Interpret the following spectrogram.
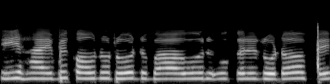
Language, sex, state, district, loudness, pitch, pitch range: Bhojpuri, female, Uttar Pradesh, Gorakhpur, -15 LUFS, 265 Hz, 260-275 Hz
